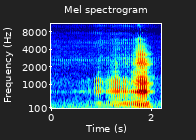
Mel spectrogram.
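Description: Glass-syringe thermoacoustic heat engine running: its piston oscillating rapidly in the barrel gives a faint, fast buzz that starts about a second in and grows louder.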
